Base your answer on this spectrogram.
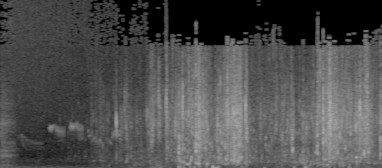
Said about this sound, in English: I catch Joan and Bernard Chisholm washing their rubber boots in a stream after a few hours peat cutting.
